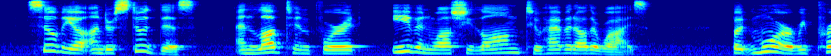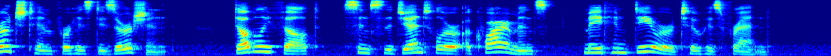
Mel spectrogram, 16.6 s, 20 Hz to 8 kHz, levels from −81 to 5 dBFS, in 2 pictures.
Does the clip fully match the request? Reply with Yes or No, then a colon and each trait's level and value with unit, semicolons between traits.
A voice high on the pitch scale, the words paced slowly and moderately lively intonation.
No: high, 205 Hz; slow, 125 wpm; wide, 5.8 semitones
